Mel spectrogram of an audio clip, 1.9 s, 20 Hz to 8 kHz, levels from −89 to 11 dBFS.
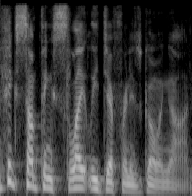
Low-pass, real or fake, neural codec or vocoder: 7.2 kHz; real; none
